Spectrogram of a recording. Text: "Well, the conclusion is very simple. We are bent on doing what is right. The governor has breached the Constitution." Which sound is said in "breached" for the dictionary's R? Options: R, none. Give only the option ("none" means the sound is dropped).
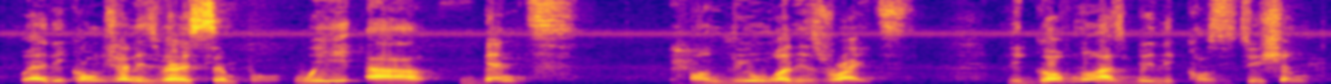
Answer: none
